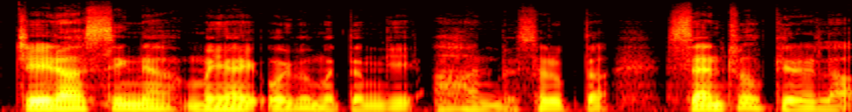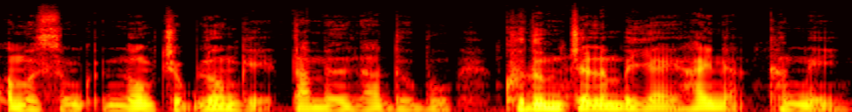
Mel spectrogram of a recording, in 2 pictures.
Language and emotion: Manipuri, neutral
